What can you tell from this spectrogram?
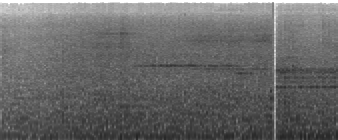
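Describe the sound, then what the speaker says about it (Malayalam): A train pulls out of Kollam railway station with a loud, continuous rumble of wagons and wheels rolling close by, steady throughout with a brief break near the end. "നമ്മൾ വന്ന ട്രെയിൻ ഇതാ പോകുന്നു."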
